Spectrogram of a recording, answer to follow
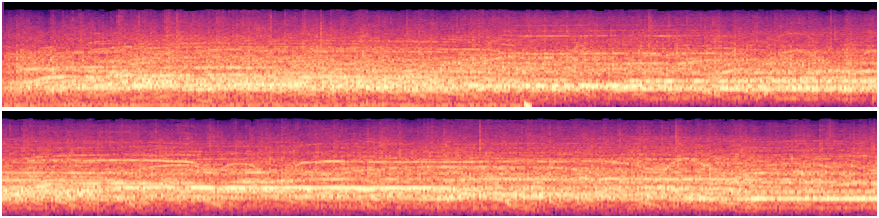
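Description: Several high-pitched voices calling out and cheering at once, overlapping one another. A low rumble under them cuts off suddenly near three seconds in.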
